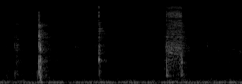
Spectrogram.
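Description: Small kraft-paper envelope handled and a sticker sheet slid out of it: two faint ticks, then a short paper rustle near the end.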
